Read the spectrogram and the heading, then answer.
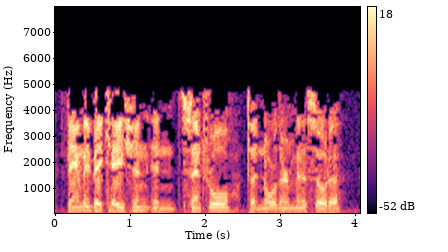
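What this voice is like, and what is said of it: Minnesota accent. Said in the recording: “You hear that accent for a second there? ... Yeah, Minnesota.”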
